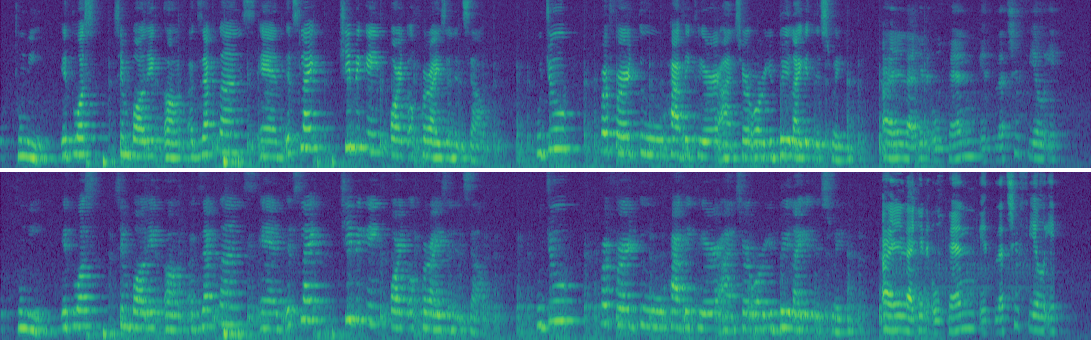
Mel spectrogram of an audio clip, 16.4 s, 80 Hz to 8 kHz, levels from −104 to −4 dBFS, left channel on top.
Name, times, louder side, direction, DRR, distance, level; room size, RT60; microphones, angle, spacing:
voice 1, 0.3-4.7 5.1-7.3 8.0-8.5 9.0-12.8, left 3 dB, 85° left, 8 dB, 1.1 m, -32 dB
sound 1, 1.5-14.1, left 1 dB, 65° left, 2.6 m, -48 dB
voice 2, 13.2-15.8, right 5 dB, 55° right, 13 dB, 0.6 m, -34 dB
11.0 x 5.8 x 4.7 m, 0.68 s
head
